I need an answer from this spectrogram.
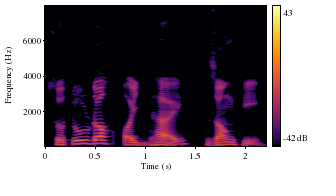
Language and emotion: Assamese, neutral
